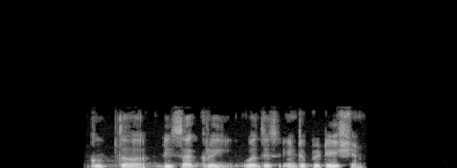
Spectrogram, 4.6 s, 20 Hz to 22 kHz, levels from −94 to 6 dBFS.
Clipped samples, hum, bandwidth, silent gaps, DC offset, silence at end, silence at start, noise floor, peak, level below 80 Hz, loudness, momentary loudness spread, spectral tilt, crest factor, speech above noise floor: under 0.1%; none; 8 kHz; none; under 0.1%; 0.95 s; 0.9 s; under -90 dBFS; -2 dBFS; -58 dBFS; -18 LUFS; 6 LU; -5.5 dB/octave; 18 dB; over 72 dB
